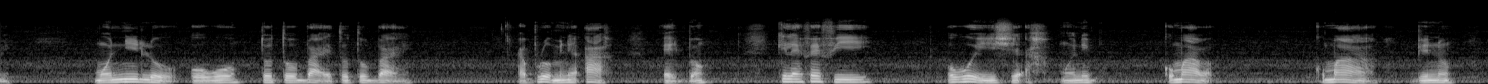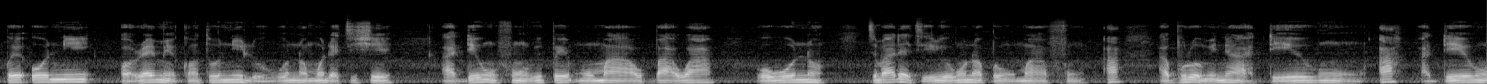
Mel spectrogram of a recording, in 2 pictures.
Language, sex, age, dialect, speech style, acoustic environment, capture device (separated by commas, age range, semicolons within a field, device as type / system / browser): Yoruba, male, 25-34, Nigeria - Lagos Yoruba, focused; relaxed, appliances; nature, mobile / Linux / Chrome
